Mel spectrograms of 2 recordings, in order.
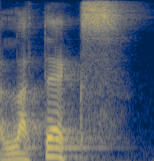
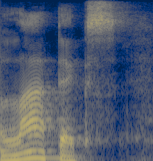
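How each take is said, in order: First: The stress is on the last syllable. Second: The stress is on the first syllable. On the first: The speaker calls it wrong. "É mesmo que dizer" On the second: The speaker calls it right. "A sílaba tônica é a penúltima"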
